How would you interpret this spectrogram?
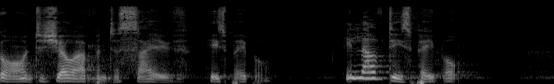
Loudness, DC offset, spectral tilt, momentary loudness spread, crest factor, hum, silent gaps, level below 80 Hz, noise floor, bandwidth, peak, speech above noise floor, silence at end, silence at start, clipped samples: -33 LUFS; under 0.1%; -3 dB/octave; 15 LU; 20 dB; none; none; -54 dBFS; -71 dBFS; 16 kHz; -16 dBFS; 38 dB; 0.95 s; 0 s; under 0.1%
